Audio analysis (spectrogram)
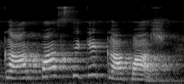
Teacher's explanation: র ব্যঞ্জন ধ্বনিটা শব্দের মধ্যবর্তী স্থান থেকে লোপ পায় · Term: র লোপ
